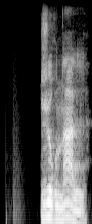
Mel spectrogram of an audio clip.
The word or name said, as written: journal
